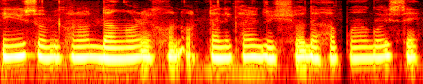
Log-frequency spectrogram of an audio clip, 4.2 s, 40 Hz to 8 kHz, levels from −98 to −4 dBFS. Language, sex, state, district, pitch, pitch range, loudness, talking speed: Assamese, female, Assam, Kamrup Metropolitan, 210 Hz, 205-220 Hz, -14 LUFS, 125 wpm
